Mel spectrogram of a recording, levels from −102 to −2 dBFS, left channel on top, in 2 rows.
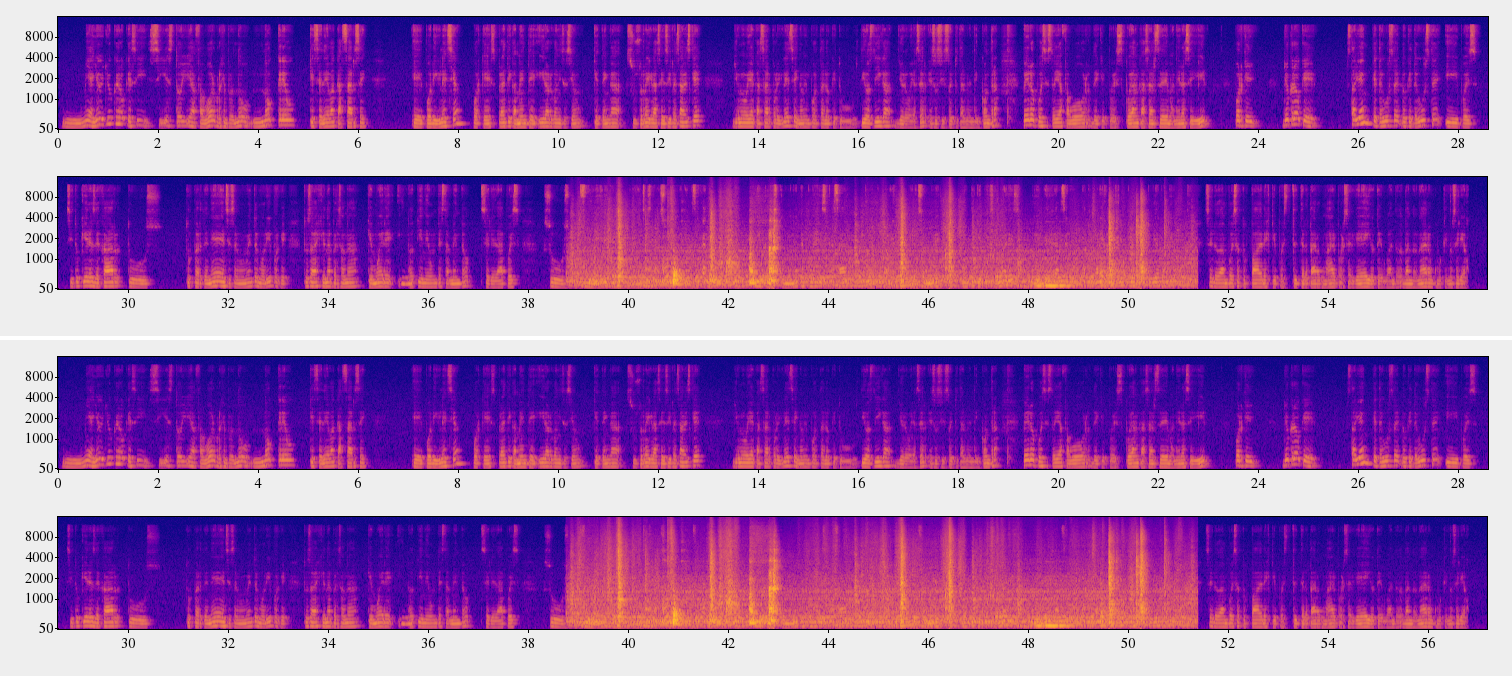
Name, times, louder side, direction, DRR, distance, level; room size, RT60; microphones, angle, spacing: voice 1, 0.1-6.2 7.1-12.9 13.5-23.1 23.5-24.1 24.5-25.2 25.9-28.4 28.8-30.6 31.2-33.3 33.5-37.8 38.3-41.8 42.5-46.3 46.7-56.8, left 2 dB, 55° left, 3.7 m, -38 dB
sound 1, 38.8-51.4, right 3 dB, 30° right, 0.7 m, -27 dB
head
